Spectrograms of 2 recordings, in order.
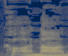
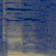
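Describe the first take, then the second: First: Canaan is pronounced the ancient Israelite way. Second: Canaan is pronounced the usual English way. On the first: "is actually how they would pronounce it" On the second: "but for us"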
